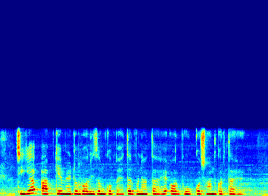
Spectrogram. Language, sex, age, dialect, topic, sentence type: Hindi, female, 18-24, Kanauji Braj Bhasha, agriculture, statement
